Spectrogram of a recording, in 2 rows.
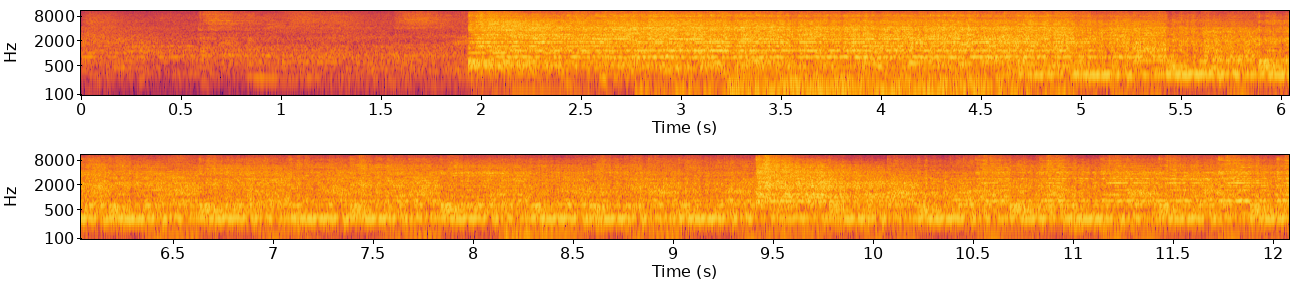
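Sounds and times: goblet drum rhythm: 0:01.9 - 0:12.0.

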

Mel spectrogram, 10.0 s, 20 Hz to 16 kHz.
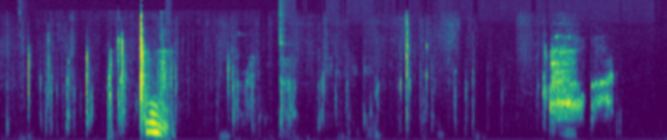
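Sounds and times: woman whispering: 0:03.5 - 0:04.6, 0:08.1 - 0:09.4.

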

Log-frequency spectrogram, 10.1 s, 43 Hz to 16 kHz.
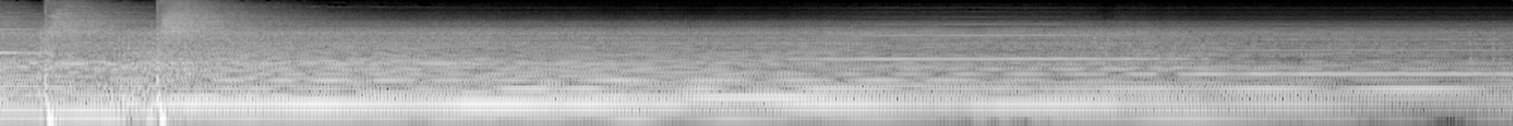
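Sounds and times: distorted electric guitar chord: 0:00.0 - 0:10.0
low drone: 0:00.0 - 0:10.0.

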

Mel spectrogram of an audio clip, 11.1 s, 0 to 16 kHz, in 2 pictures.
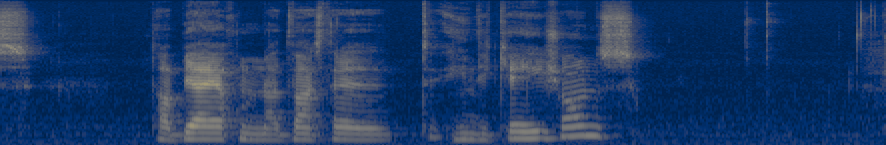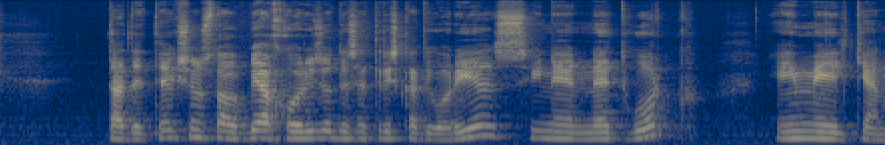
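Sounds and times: faint steady hum: 0:00.0 - 0:11.0
computer mouse clicks: 0:04.6 - 0:05.5.

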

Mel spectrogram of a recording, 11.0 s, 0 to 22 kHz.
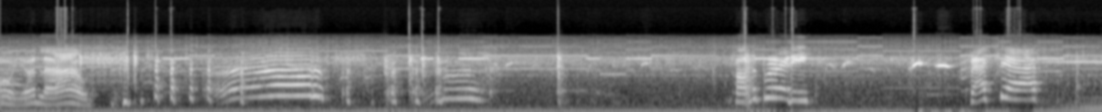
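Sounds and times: whistled bird-like chirps: 0:08.3 - 0:09.7.

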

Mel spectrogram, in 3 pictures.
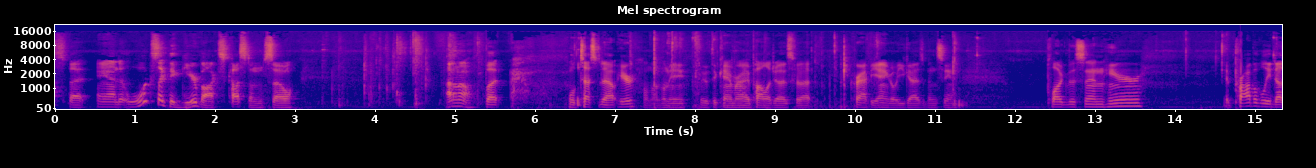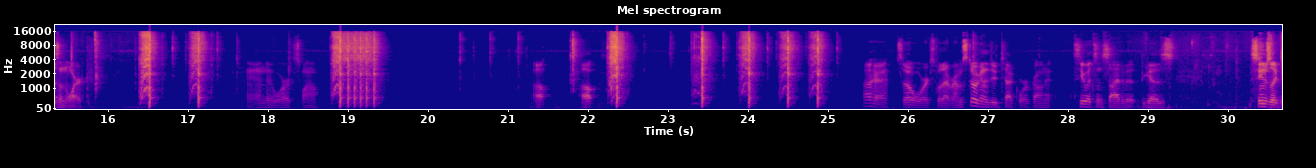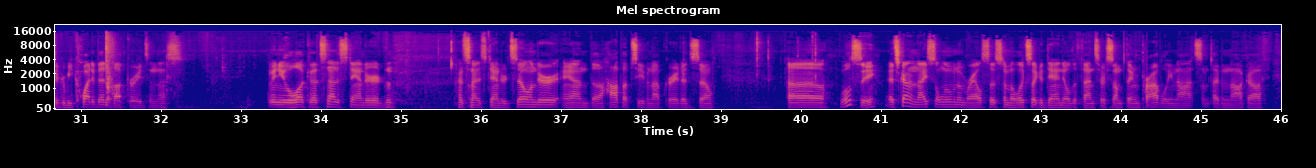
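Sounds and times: airsoft gun single shots: 0:22.3 - 0:22.6.

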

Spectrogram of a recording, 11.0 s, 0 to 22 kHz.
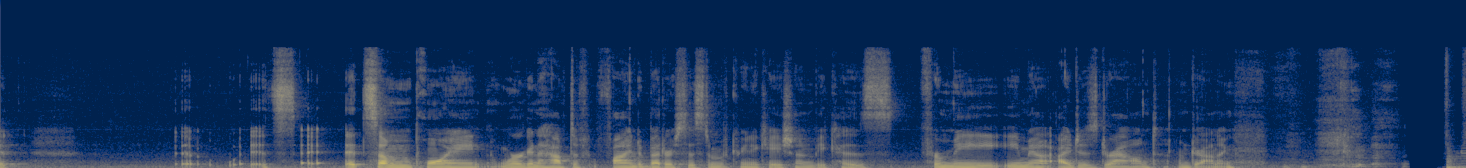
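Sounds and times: faint breath: 0:00.2 - 0:00.7.

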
